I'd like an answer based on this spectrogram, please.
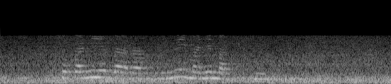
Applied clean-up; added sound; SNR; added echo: none; Waves, surf; 1 dB; reverberation time 0.4 s.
